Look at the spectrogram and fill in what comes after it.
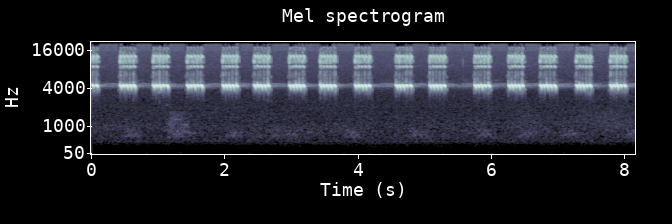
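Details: Continuous cricket chirping: high, shrill pulsed bursts repeated about twice a second, with one slightly longer pause midway, and a faint low rustle underneath.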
